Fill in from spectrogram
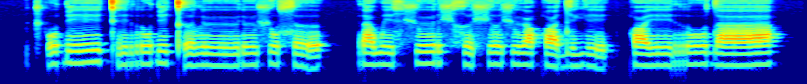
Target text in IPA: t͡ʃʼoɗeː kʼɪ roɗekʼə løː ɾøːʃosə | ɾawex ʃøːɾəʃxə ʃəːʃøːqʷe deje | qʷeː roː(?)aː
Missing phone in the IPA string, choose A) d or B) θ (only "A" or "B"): A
